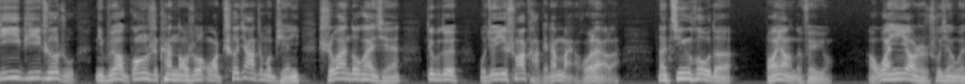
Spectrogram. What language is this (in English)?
Chinese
